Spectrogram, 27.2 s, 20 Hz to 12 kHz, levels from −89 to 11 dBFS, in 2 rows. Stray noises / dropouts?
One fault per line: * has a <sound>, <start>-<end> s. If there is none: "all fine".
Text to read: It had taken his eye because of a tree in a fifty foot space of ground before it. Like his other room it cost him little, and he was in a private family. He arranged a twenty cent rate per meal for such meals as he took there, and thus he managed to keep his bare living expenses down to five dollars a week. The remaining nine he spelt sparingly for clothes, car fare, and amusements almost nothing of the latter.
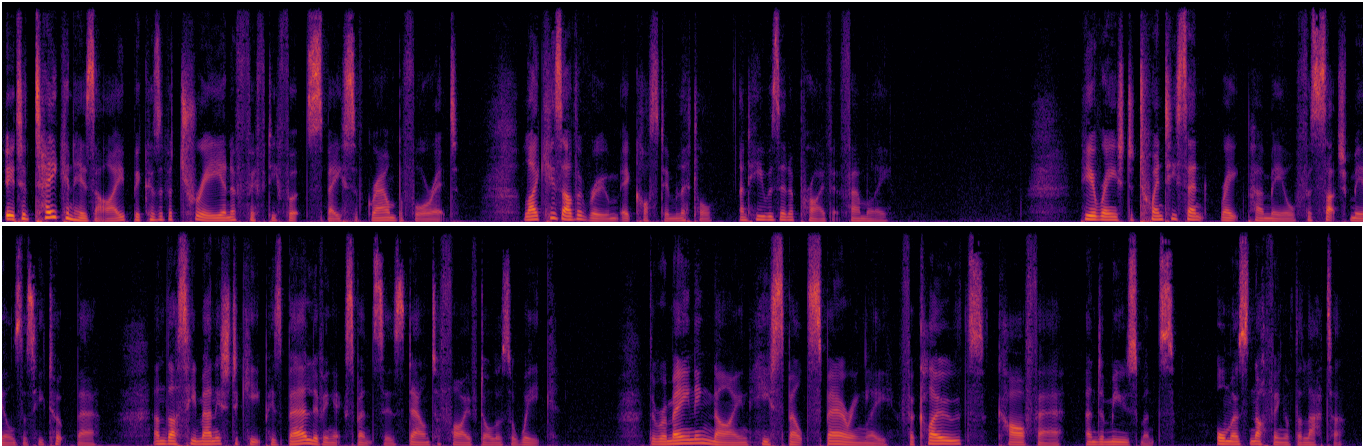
all fine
